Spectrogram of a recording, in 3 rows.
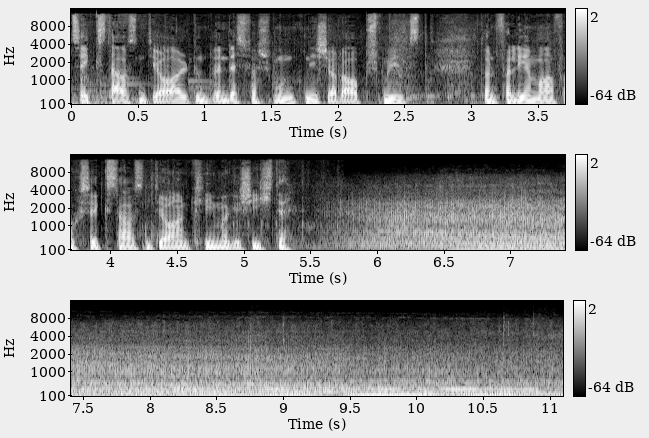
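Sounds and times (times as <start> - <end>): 
speech: 0.0 - 5.5
helicopter flying equipment and a research team to the Weißseespitze summit: 5.5 - 11.0.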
